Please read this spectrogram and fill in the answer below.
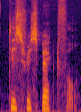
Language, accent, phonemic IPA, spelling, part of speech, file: English, US, /dɪs.ɹɪˈspɛkt.fəl/, disrespectful, adjective, En-us-disrespectful.ogg
- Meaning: 1. Lacking respect 2. irrespective, heedless, regardless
